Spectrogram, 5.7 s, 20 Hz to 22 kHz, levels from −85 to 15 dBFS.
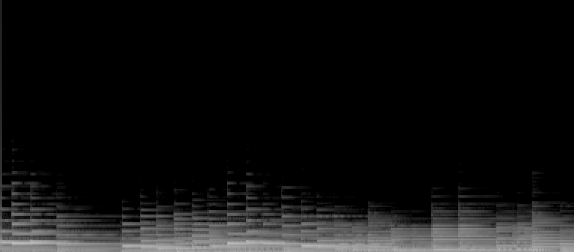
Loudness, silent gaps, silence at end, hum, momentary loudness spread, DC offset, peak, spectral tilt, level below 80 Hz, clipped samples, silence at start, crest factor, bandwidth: -22 LUFS; none; 0 s; none; 6 LU; under 0.1%; -8 dBFS; -9.5 dB/octave; -36 dBFS; under 0.1%; 0 s; 14 dB; 6.4 kHz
